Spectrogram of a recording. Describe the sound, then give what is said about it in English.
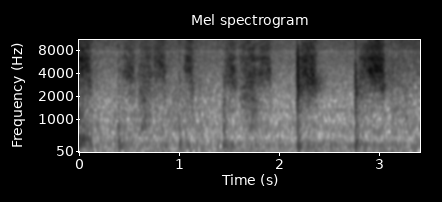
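Writing a formula on a board: faint, scratchy strokes in short bursts, with a few sharper taps as marks are made, quiet and steady. “I'm just writing this down to the board because we'll use that formula later on a couple of times.”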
